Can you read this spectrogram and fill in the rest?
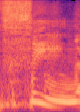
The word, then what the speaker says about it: Thien: And if you're a Minster fan and listening, you would probably know him as Bo Thien. That is how it is pronounced over here. I think they're third or fourth cousins. But it's pronounced Tin in Fort Recovery and Thien in Minster.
